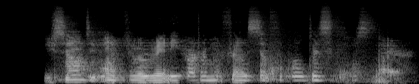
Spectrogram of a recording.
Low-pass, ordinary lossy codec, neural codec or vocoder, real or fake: 19.8 kHz; none; codec, 44.1 kHz, 0.9 kbps, DAC; fake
